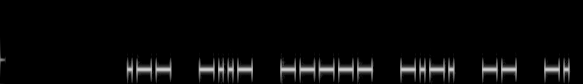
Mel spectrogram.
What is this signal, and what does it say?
Morse code, heard as a keyed tone, about 25 wpm, spaced as for 18 wpm, 700 Hz. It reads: WX0CMN
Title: USA Call Signs - 2x Character Spacing - 25wpm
